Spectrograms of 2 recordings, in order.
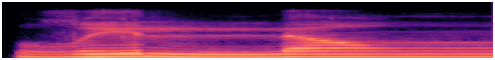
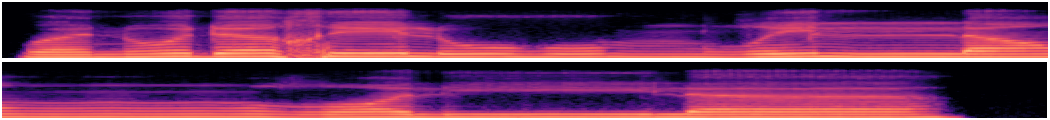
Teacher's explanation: Tebalkan sebab lam sebab tanwin bertemu za huruf isti'la.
